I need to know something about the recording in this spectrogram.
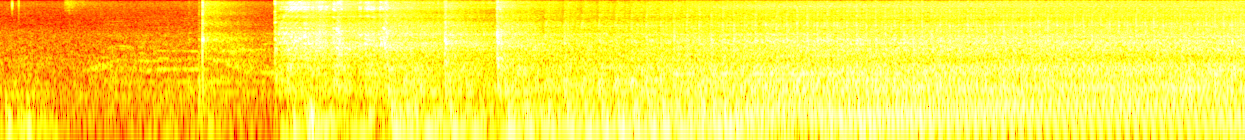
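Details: Bajaj Pulsar single-cylinder bike after piston ring installation for an engine sound problem: a short crank catches quickly and settles into an even, steady idle with no knock or rattle; normal start and idle.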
